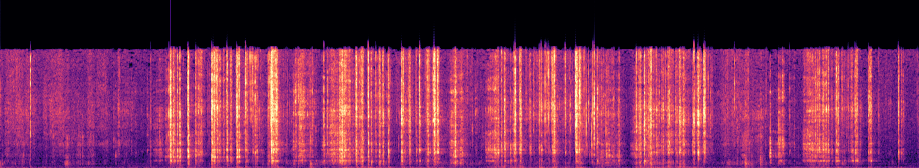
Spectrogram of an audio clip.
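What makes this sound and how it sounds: A utility knife blade scrapes and cuts crumbly shavings off a solid, dry brown speckled soap bar held in the hand. After a quieter opening, dense, dry, crackly scraping and crunching bursts set in, bright and gritty with a low thud underneath, continuing in uneven strokes to the end.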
